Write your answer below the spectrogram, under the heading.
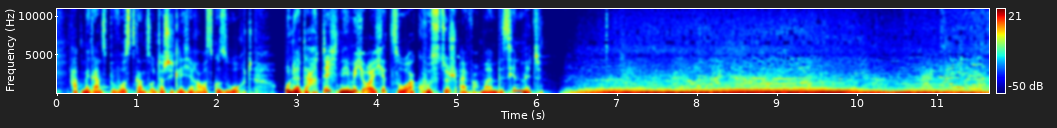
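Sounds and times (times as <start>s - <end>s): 
speech: 0.2s - 6.6s
vehicle traffic with engines and motorbikes at a night market: 6.3s - 11.6s
crowd chatter at a night market in Bangkok's Chinatown: 6.4s - 11.6s.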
